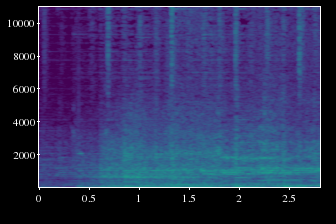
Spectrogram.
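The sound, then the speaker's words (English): Engines and tyres of a night convoy of cars drifting round mountain bends, among them a Mazda RX-8; a low engine roar swells after a brief quieter start, then holds loud and steady. “A convoy of cars eases its way up the mountain road. Neela's at the wheel of her Mazda RX-8 with Sean sitting beside her. The whole posse drifts round one bend after another.”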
